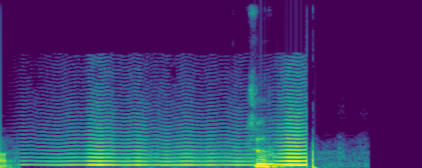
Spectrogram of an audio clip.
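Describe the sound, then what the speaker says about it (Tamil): A high, thin mosquito whine hums steadily up close, then cuts off abruptly near the end, leaving silence. "கொசு கடிக்க ஆரம்பிச்சிச்சா?"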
